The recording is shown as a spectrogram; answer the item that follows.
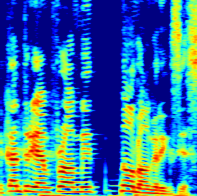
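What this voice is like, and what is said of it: Put-on Eastern European accent. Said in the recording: “Eastern European ... my accent”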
